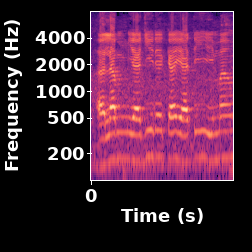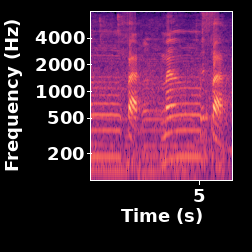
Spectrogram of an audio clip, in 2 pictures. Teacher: Makhraj fa, gigi kaca sebelah atas bersentuh dengan bibir sebelah bawah.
